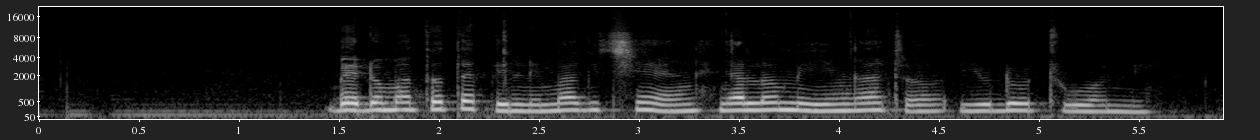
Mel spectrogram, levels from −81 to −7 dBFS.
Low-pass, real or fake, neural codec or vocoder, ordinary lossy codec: 19.8 kHz; real; none; Opus, 16 kbps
